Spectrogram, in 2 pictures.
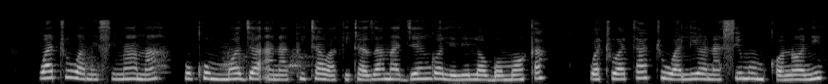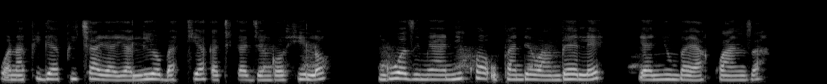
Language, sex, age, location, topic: Swahili, female, 25-35, Kisumu, health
